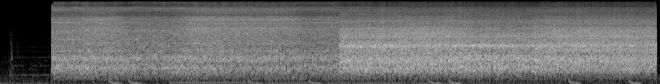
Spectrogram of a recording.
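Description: A Dyson hair dryer and another hair dryer run in turn, a loud close steady roar that starts abruptly and shifts to a slightly different pitch and louder level partway through, broken only by faint clicks and no talking.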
